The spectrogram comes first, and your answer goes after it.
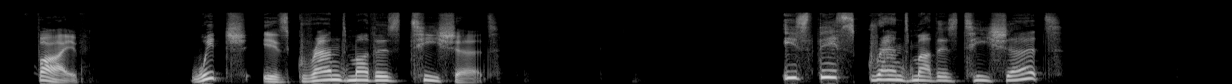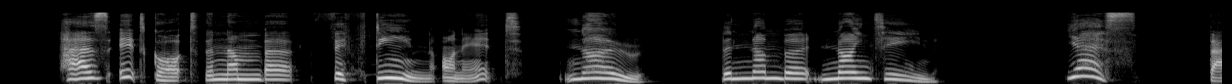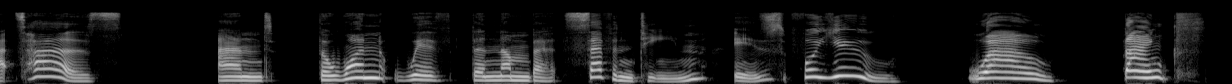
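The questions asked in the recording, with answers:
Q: Which is Grandmother's T-shirt?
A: The one with the number 19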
